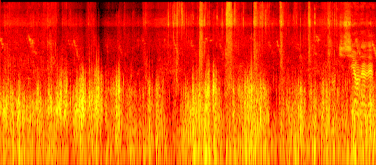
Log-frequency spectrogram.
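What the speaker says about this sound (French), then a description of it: "Excuse pour le vent" Wind gusts across the microphone at the Luxor temple in Egypt, a constant loud buffeting roar that swells and dips, with a voice speaking in between.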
